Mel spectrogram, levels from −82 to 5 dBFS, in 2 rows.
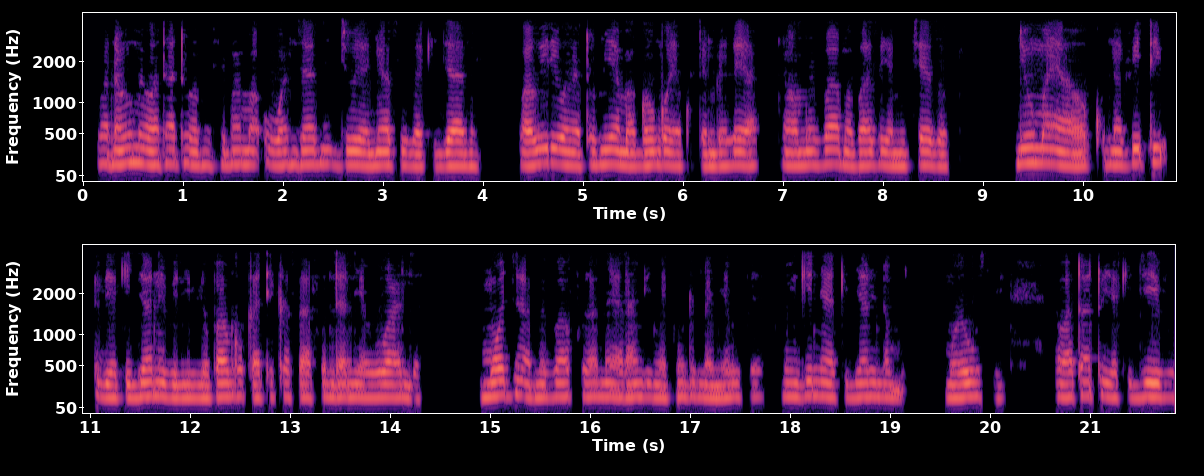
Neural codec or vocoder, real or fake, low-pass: none; real; 3.6 kHz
